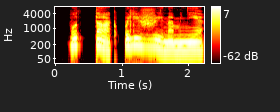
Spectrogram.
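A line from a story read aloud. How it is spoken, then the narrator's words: Whisper. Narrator (Russian): шептал он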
